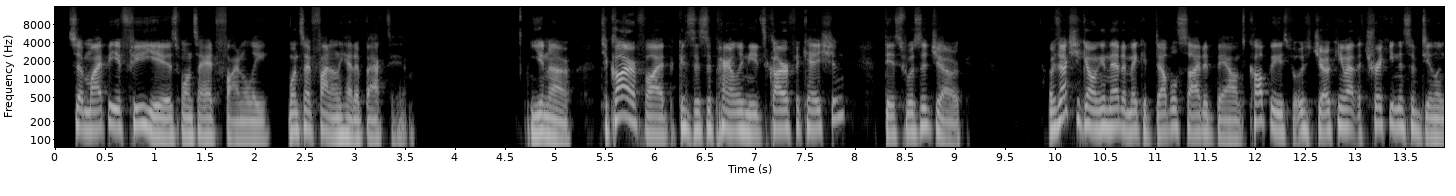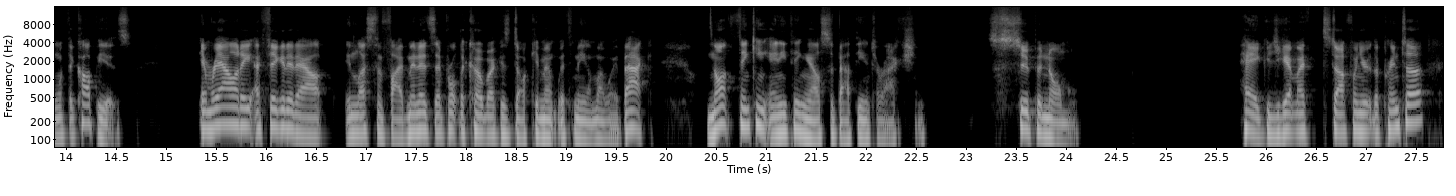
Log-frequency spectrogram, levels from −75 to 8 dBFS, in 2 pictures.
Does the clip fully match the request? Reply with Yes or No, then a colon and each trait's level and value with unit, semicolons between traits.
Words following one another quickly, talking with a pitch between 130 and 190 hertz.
Yes: fast, 210 wpm; low, 135 Hz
